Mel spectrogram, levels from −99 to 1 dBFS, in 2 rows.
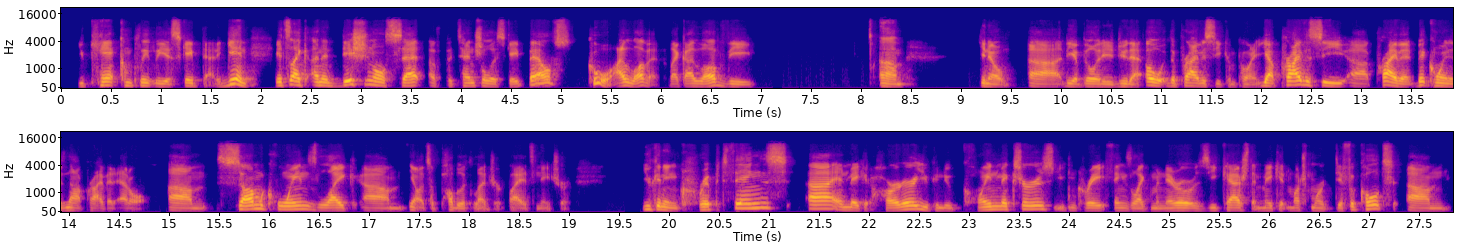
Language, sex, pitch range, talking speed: English, male, 115-160 Hz, 190 wpm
